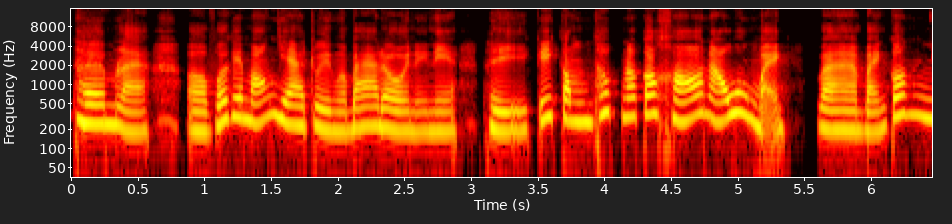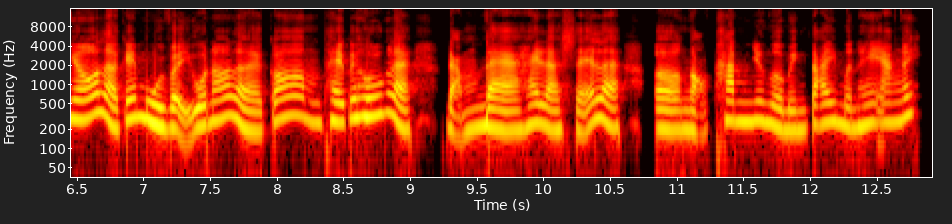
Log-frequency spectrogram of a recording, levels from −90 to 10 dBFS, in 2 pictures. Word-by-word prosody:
thêm 245 -3 +2
là, 190 -4 -1 0.3
ờ, 190 -1 -1
với 240 +8 0
cái 310 0 0
món 280 +4 0
gia 240 -4 +2
truyền 210 -4 -2
mà 185 - -4
3 220 +3 0
đời 195 -3 +1
này 185 0 -8
nè 190 0 -5 0.2
thì 195 -2 -2
cái 275 +9 -1
công 270 -4 +1
thức 360 +6 -1
nó 310 - +2
có 340 +2 +5
khó 290 +1 +4
nấu 275 -2 +3
không 345 -8 +1
bạn? 210 -1 0 0.3
Và 200 -2 +1
bạn 190 +1 -3
có 325 +5 +3
nhớ 310 -1 +1
là 325 -10 +3
cái 285 +7 0
mùi 265 -7 +3
vị 210 -1 +1
của 220 - +3
nó 285 +4 0
là 205 - +1
có 315 - 0 0.2
theo 265 -2 +1
cái 300 +3 -1
hướng 320 +3 +2
là 310 - +2 0.3
đậm 205 +4 -3
đà 200 -3 +3
hay 240 +5 -1
là 205 -3 0
sẽ 195 +4 -4
là, 275 -7 +1 0.2
ờ, 200 -1 +1
ngọt 190 -3 -3
thanh 270 -1 0
như 270 0 -3
người 225 -5 -1
miền 195 0 -5
Tây 250 +2 -1
mình 220 -3 -4
hay 240 +3 -3
ăn 260 +1 -3
ấy. 320 +3 -3
240 Hz, 260 wpm, -23 LUFS, 200-290 Hz, 0.3 s, có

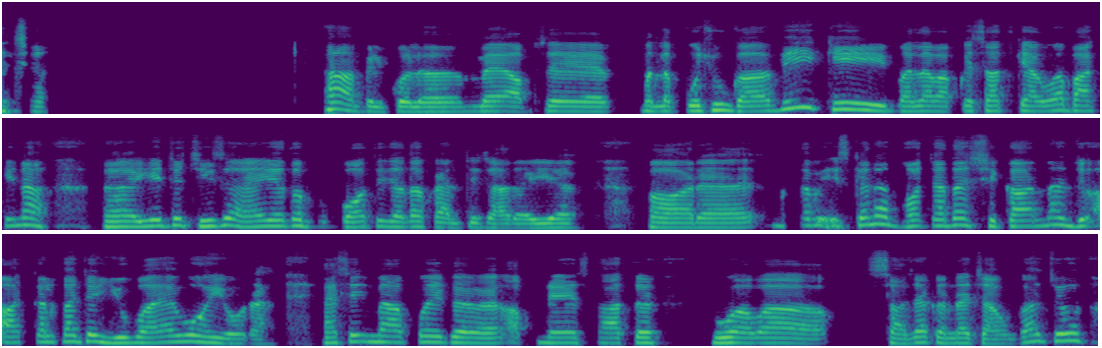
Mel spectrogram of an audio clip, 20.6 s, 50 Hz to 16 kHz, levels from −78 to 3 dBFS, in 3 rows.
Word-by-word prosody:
अच्छा। 155 -1 -6 1.8
हाँ 205 -7 +4
बिल्कुल 150 0 0
अ, 145 0 +2
मैं 160 0 +3
आपसे 155 +2 0 0.5
मतलब 160 -1 +1
पूछूँगा 165 -1 +3
अभी 235 +11 +2
कि 200 -6 +4
मतलब 160 0 +1
आपके 160 +1 -1
साथ 165 +1 0
क्या 170 -3 +2
हुआ? 175 +4 0
बाकी 175 +3 0
ना 225 0 +3 0.4
अ, 170 - +2
ये 175 +3 +3
जो 215 +3 0
चीज़ें 190 +2 +1
हैं 170 -1 0
ये 190 0 +2
तो 200 0 +1 0.2
बहुत 165 +2 0
ही - - -2
ज़्यादा 170 0 +1
फैलती 150 -1 -2
जा 145 -2 0
रही 135 0 0
है। 140 -1 +1 0.6
और 150 0 +2 0.5
मतलब 210 +3 -5
इसके 195 +4 -2
ना 250 0 +3
बहुत 190 -2 -2
ज़्यादा 200 +3 +1
शिकार 185 +1 +1
ना 230 +2 -1
जो - - -1
आजकल 190 +2 -2
का 205 - +2
जो 210 +2 +1
युवा 170 -2 +2
है 190 +2 -2
वही 200 -4 +1
हो 150 -1 -1
रहा 135 - -1
है। 150 +5 -7
ऐसे 190 +5 -1
ही 205 - -4
मैं 195 - +3
आपको 185 +1 0
एक 185 -1 0 0.3
अपने 170 -1 -1
साथ 165 +1 -4 0.5
हुआ 170 0 +4
हुआ 160 -3 +1 0.3
साझा 160 +3 -2
करना 160 -2 -1
चाहूँगा। 150 +6 -2
जो 230 +1 +3
170 Hz, 180 wpm, -23 LUFS, 160-190 Hz, 1.8 s, हाँ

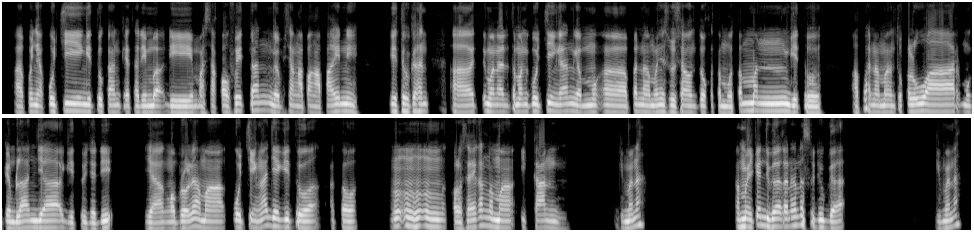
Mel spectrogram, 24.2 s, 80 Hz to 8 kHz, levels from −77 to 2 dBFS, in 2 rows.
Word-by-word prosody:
eee, 115 -2 -1
punya 130 -3 -1
kucing 140 +1 +2
gitu 130 +1 -2
kan 125 0 -3
kayak 120 0 -4
tadi, 120 0 +1
Mbak, 120 -1 +2
di 115 -1 +3
masa 115 -4 -5
Covid 140 +4 0
kan 150 +1 -1
nggak 120 -4 +1
bisa 125 +2 -5
ngapa-ngapain 120 +2 -1
nih, 140 -3 +2 0.4
gitu 135 0 +1
kan, 140 0 0 0.2
eee, 120 -1 +1
cuman 135 -2 +1
ada 130 - -1
temen 130 +2 -1
kucing 140 +1 +2
kan, 135 +1 0
nggak 130 -3 +1
me 125 +1 +1
eee, 125 -1 0
apa - - -11
namanya, 125 -1 +1
susah 125 0 -1
untuk 120 +1 -3
ketemu 115 -1 -1
temen 145 +1 +2 0.3
gitu, 115 -2 +2 0.4
apa - - -3
nama, 125 0 0
untuk 120 - -5
keluar, 130 -1 +3
mungkin 120 -1 0
belanja, 130 +1 +2
gitu, 115 +1 -5
jadi, 110 +4 0 0.4
ya 115 -2 -1
ngobrolnya 125 +5 +1
sama 125 -2 +1
kucing 135 0 -1
aja 160 0 +1
gitu 130 -2 +2 0.2
atau 125 +1 -2 0.4
mhm 150 - +1 0.2
mhm, 160 -2 +2 0.2
kalau 120 0 0
saya 130 +3 0
kan 170 +3 -2
sama 135 -4 +2
ikan 130 -3 -4 0.7
gimana? 130 +8 0 1.1
Sama 145 0 +3
ikan 175 +3 0
juga 150 0 +3
kadang 165 +3 +1
lesu 175 - -2
juga. 130 -2 0 1.1
Gimana? 130 +9 -3
130 Hz, 160 wpm, -14 LUFS, 120-140 Hz, 1.1 s, di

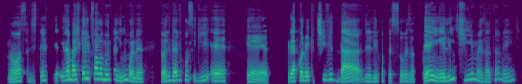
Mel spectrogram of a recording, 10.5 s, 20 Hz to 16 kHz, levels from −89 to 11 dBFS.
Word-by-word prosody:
Nossa, 135 +4 -1
de 125 -1 -15
certe 190 +8 -6 0.2
Ainda 195 +2 +3
mais 210 +1 +6
que 235 - -4
ele 260 0 +6
fala 240 -1 +5
muita 220 0 +1
língua, 175 -1 +1
né. 130 0 -2 0.3
Então, 130 - +1
ele 155 - 0
deve 190 +1 +2
conseguir 185 -3 -5
eh 160 -1 +2 0.4
que 140 - -2
eh 110 -6 -1 0.4
criar 155 0 +5
conectividade 180 -5 +1
ali 140 +1 -5
com - - -8
a - - -17
pessoa. 150 -3 -7
Exata 120 -4 -8 0.2
É, 175 +7 +6
ele 160 -1 +2
intima, 225 -5 -2
exatamente. 160 - -7
170 Hz, 165 wpm, -26 LUFS, 145-205 Hz, 0.4 s, mais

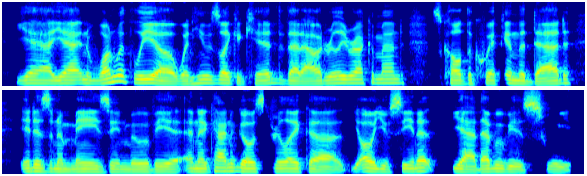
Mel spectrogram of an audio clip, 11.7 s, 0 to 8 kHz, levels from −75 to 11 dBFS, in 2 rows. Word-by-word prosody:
Yeah, 115 0 -1
yeah. 115 +1 +3
And 115 -1 -2
one 130 +9 +2
with 190 -5 -1
Leo 130 -6 +4
when 100 +2 -3
he 125 +4 -3
was, 125 -1 -3
like, 120 -1 0
a - - -4
kid 110 +8 -4
th 115 - -13
that 105 -2 +2
I 95 0 +1
would 105 +1 -1
really 125 +2 +1
recommend, 130 +1 -2 0.2
it's - - -7
called 115 -1 -1
The - - -4
Quick 115 -1 -4
and 120 -4 0
the 110 - +2
Dead. 105 +8 +1 0.3
It 115 +2 -1
is 110 -2 +2
an 105 - -1
amazing 100 -1 0
movie 100 0 -1
a 100 - -2
and 110 0 -3
it 110 - 0
kinda 125 0 +1
goes 110 -3 +2
through 110 -1 -3
like, 110 -2 0
uh 95 -3 +1
y - - -6
oh, 120 -1 +4
you've 100 -4 -1
seen 115 +1 +3
it? 125 - +1 0.2
Yeah, 100 -4 +2
that 105 +3 +1
movie 100 -3 -1
is 90 - +5
sweet. 95 -3 -2
110 Hz, 245 wpm, -25 LUFS, 100-120 Hz, 0.3 s, is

